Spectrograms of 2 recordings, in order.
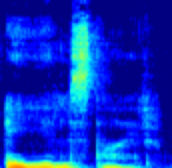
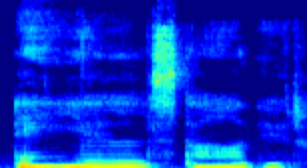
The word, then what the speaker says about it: Egilsstaðir: on to just words that are hard to pronounce sometimes, I guess. This place we have, or town, it's a town, is Egilsstaðir. Egilsstaðir.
